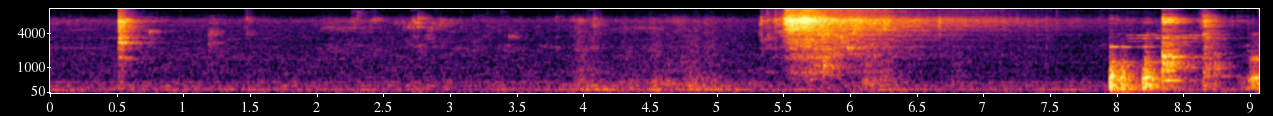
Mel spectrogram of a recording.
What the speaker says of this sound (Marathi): त्यातच मी पाणी ओतते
